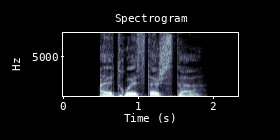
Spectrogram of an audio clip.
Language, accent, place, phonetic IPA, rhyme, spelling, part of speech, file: German, Germany, Berlin, [altʁuˈɪstɪʃstɐ], -ɪstɪʃstɐ, altruistischster, adjective, De-altruistischster.ogg
- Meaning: inflection of altruistisch: 1. strong/mixed nominative masculine singular superlative degree 2. strong genitive/dative feminine singular superlative degree 3. strong genitive plural superlative degree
